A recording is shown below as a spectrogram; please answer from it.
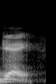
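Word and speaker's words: γῆ: By this way, we're talking about this Greek word that's pronounced gay.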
